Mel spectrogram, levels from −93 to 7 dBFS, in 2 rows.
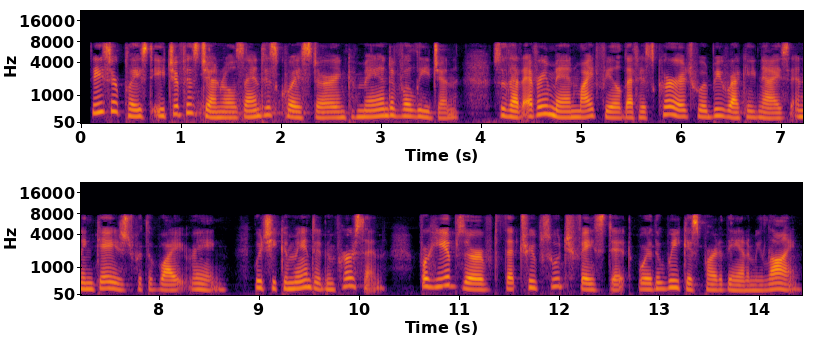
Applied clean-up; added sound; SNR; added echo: neural mask model DeepFilterNet 3.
